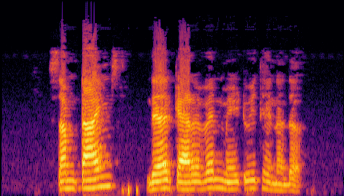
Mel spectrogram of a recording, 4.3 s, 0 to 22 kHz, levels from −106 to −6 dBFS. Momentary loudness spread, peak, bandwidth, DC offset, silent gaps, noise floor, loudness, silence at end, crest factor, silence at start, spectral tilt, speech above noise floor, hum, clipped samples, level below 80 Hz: 15 LU; 0 dBFS; 13.5 kHz; under 0.1%; none; -64 dBFS; -14 LUFS; 0.55 s; 16 dB; 0.65 s; -5.5 dB/octave; 49 dB; none; under 0.1%; -50 dBFS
